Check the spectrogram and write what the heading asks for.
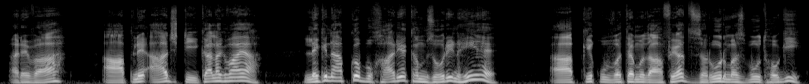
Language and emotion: Urdu, surprised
